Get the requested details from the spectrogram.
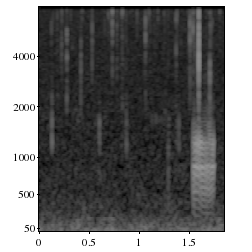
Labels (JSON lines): {"label": "biophony, knock croak", "recorder": "SoundTrap 300"}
